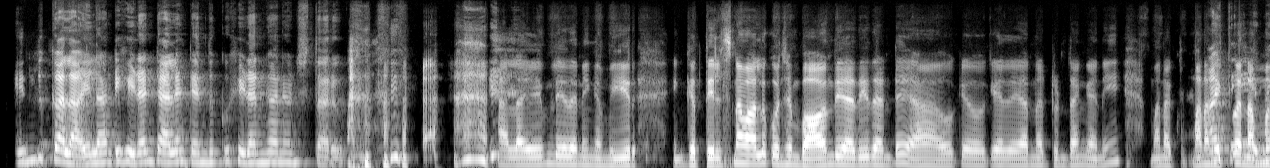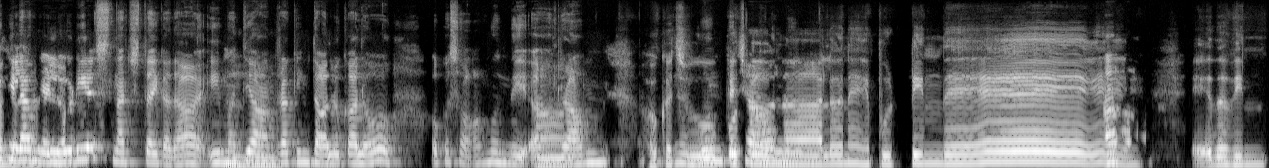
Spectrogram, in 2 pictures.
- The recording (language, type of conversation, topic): Telugu, podcast, ఏదైనా పాట మీ జీవితాన్ని మార్చిందా?
- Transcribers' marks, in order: in English: "హిడెన్ టాలెంట్"; other background noise; in English: "హిడెన్"; laugh; chuckle; in English: "మెలోడీయస్"; singing: "ఒక చూపుతో నాలోనే పుట్టిందే ఏదో విన్"; singing: "పుట్టిందే"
